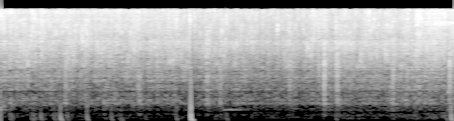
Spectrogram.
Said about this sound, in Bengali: এই তেলে প্রথম আমি যেটুকুনি চিকেন করব সেই চিকেনগুলোকে আগে ভালো করে ভেজে নেব।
